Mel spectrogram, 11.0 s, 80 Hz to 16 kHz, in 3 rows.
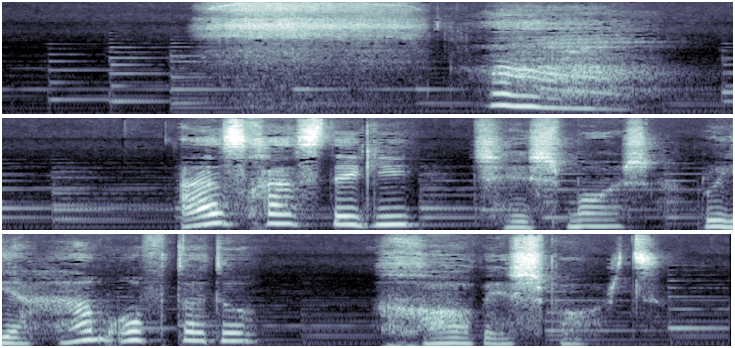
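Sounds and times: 
quiet music: 0:00.0 - 0:10.9
person voicing a rabbit's long deep breath: 0:01.0 - 0:03.5
speech: 0:04.8 - 0:10.7.

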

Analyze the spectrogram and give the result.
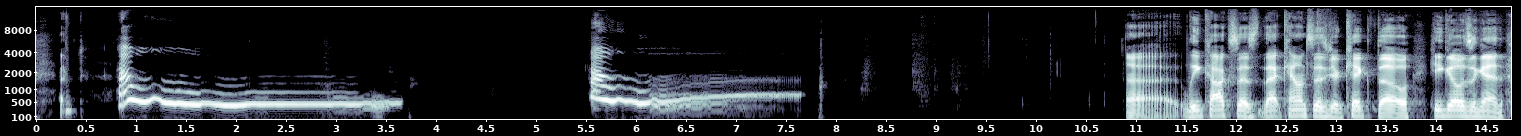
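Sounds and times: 
speech: 0:00.2 - 0:01.1, 0:10.9 - 0:14.7
person howling in anger: 0:00.8 - 0:03.7, 0:05.6 - 0:07.7.

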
